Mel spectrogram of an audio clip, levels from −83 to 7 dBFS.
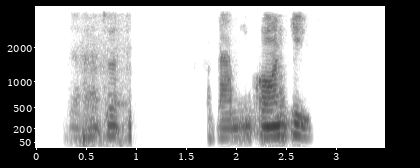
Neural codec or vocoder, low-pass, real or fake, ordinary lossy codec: codec, 44.1 kHz, 3.4 kbps, Pupu-Codec; 3.6 kHz; fake; MP3, 32 kbps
